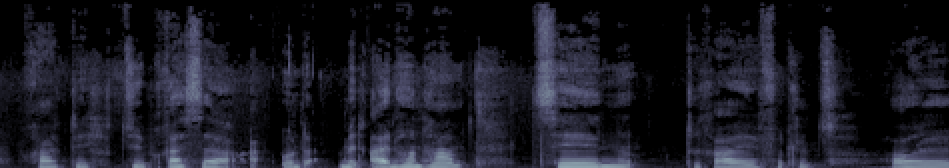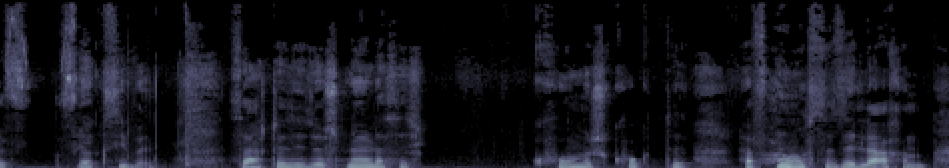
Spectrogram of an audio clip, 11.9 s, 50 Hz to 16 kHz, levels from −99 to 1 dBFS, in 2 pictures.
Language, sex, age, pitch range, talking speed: German, female, 10-29, 250-290 Hz, 115 wpm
